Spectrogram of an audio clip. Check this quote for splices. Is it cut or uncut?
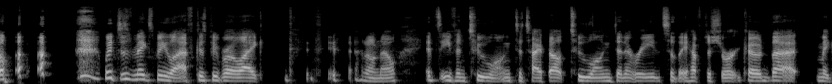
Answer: cut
